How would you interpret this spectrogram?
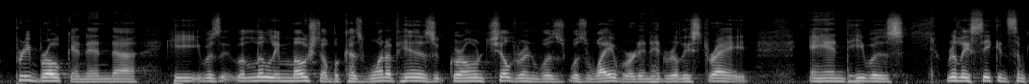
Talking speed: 165 wpm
